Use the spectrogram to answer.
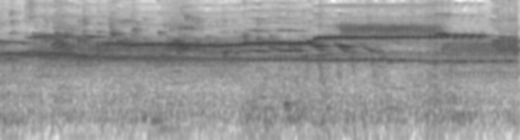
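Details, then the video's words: In the UAE, an American singer canary sings a buzzy rapid trill that climbs in steps to a higher sustained whistle, the notes pulsing quickly before the phrase fades at the end. "American Singer Canary"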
